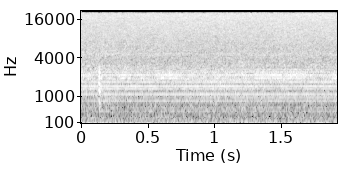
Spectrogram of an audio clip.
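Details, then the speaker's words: Buzzing noise from an Eddystone S770R VHF receiver with the antenna just swapped onto it from a signal generator, tuned near 21; a steady electrical buzz with high whine and low hum, possibly the receiver already picking up the signal; source undetermined. "Who's making all that noise? Oh my god, is that actually picking the signal up already?"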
